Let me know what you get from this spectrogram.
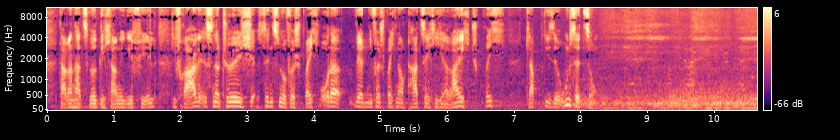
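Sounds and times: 
speech: 0.2s - 8.8s
S-Bahn train running toward Potsdamer Platz station in Berlin: 6.3s - 10.6s
S-Bahn train tonal hum: 6.8s - 10.6s.

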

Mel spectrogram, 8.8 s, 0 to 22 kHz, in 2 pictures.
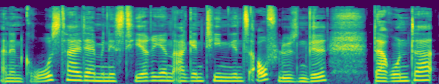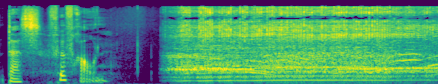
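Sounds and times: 
speech: 0.0s - 6.7s
chainsaw roaring at high rev: 6.0s - 8.7s.

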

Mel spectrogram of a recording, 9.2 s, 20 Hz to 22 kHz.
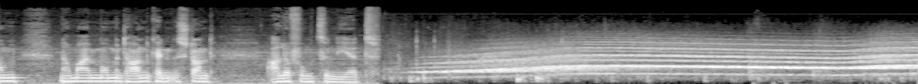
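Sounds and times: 
speech: 0.0s - 4.3s
civil defense warning siren wailing: 3.9s - 9.1s.

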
